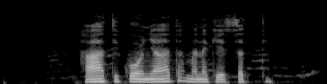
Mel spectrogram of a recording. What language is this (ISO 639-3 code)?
orm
